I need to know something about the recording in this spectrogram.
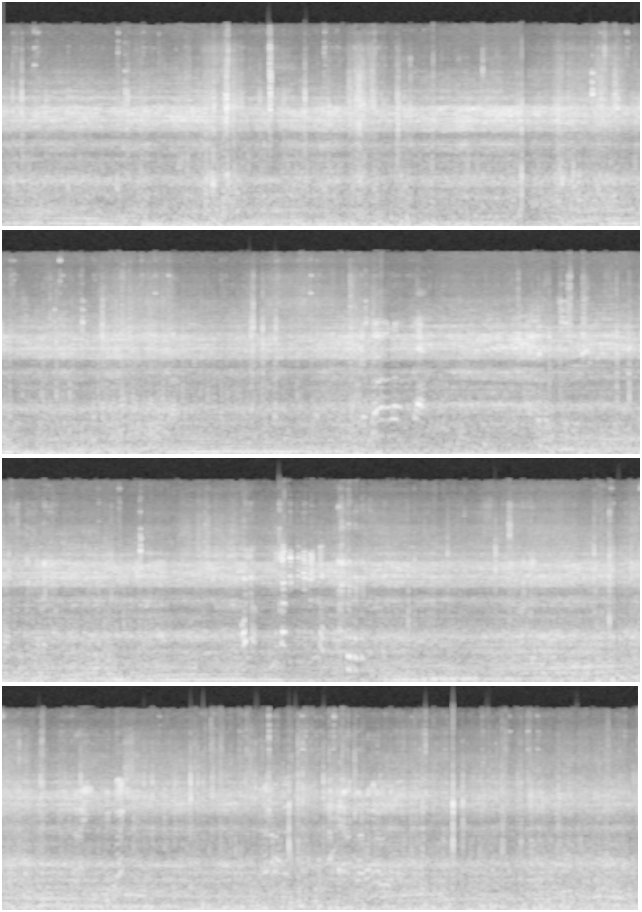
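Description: A car engine drones, heard from inside the car.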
